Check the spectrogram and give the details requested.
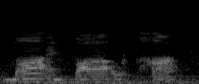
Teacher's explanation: involve just pressing the lips together and apart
